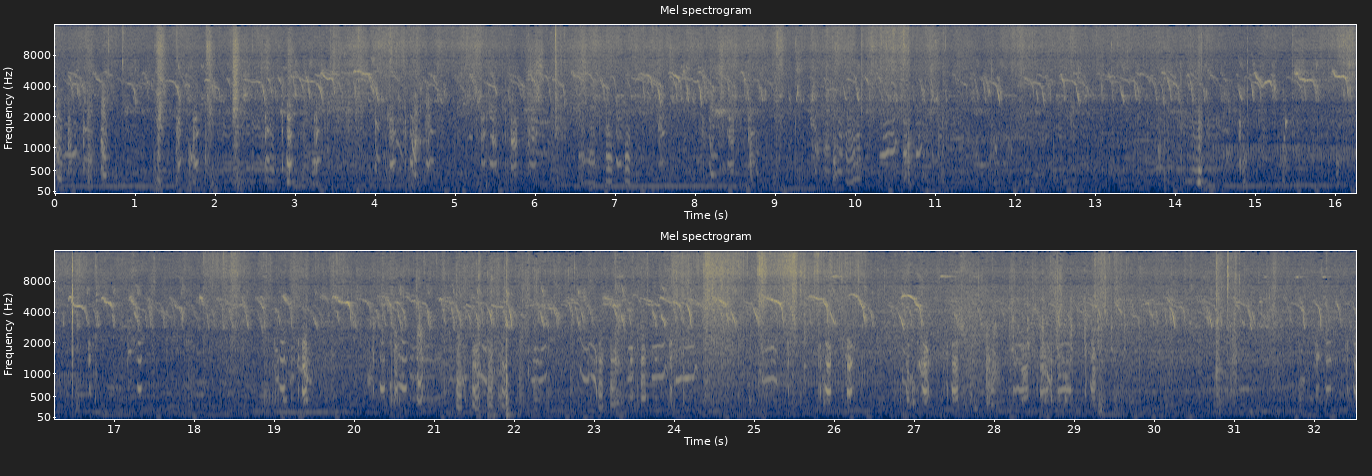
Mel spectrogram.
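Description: Chickens clucking, with many high, falling chirps a second throughout.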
